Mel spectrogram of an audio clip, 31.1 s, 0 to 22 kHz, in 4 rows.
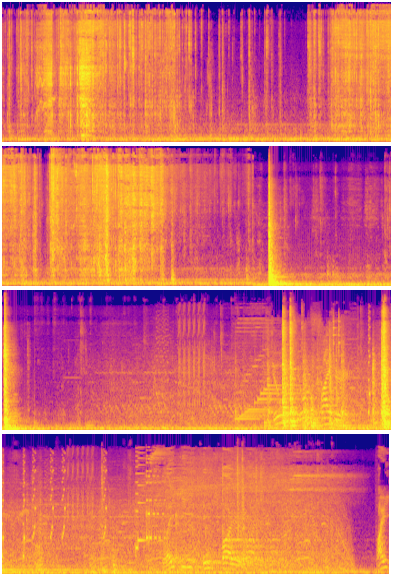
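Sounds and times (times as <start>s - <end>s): plastic or paper crinkling: 0.0s - 12.4s.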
